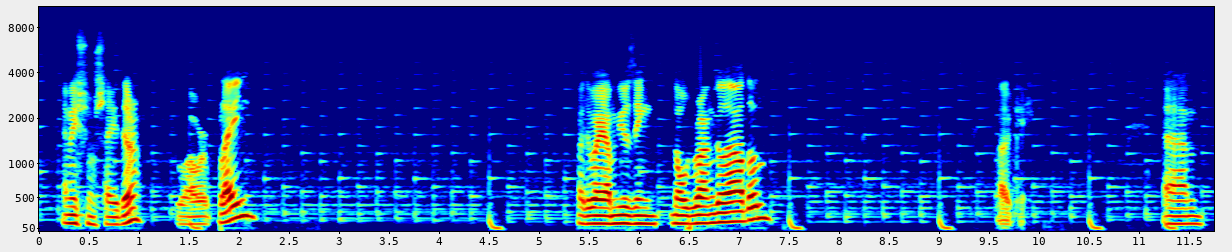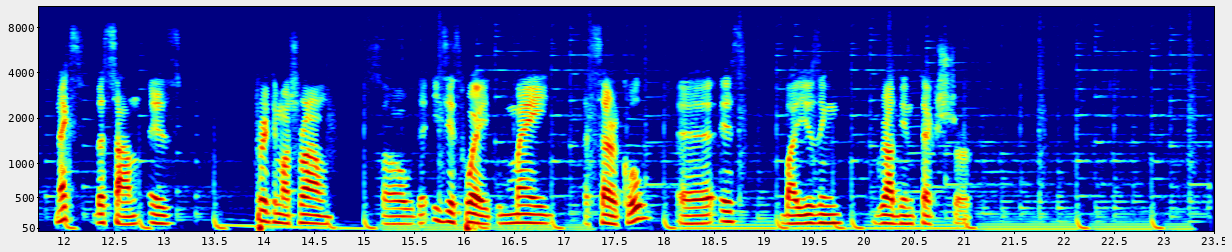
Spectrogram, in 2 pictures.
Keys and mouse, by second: 7.9 ctrl+shift+click, 10.7 click, 16.1 click, 19.9 shift+a.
